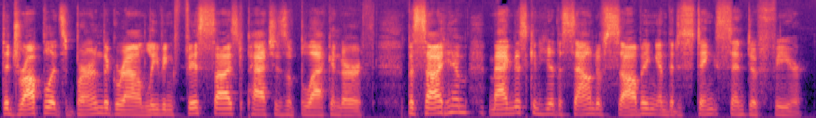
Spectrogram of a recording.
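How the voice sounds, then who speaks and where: A man reads a story aloud as a podcast host. His voice sits a little high and is bright and forceful, with expressive narration. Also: normal speed. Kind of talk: expressive fan fiction narration.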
